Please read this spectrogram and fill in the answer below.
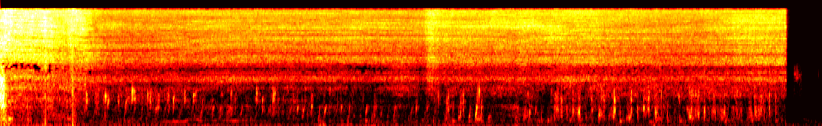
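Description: Compressed air hissing steadily through a gravity-feed spray gun held open, louder for the first second, while air blowing back into its water-filled cup sets the water bubbling.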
